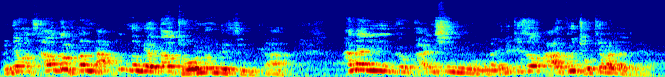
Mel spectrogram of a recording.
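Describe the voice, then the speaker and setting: A man preaching a conversational sermon as pastor, animated and chatty. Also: high-pitched, fast talker. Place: church sanctuary. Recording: echoey hall, distant mic, faint noise.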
